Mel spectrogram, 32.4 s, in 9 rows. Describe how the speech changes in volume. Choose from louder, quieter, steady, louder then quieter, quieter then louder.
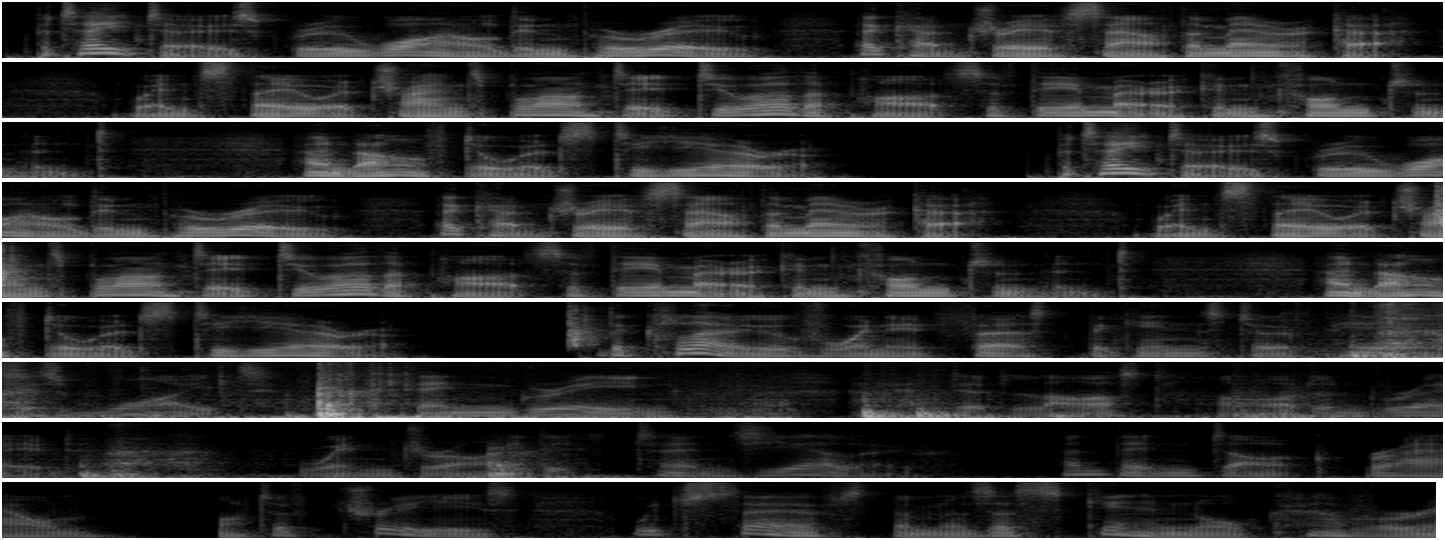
quieter.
